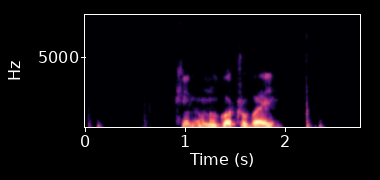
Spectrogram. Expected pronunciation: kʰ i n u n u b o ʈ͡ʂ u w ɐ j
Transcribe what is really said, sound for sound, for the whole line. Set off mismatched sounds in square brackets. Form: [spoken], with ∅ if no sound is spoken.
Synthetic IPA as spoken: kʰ i n u n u [ɡ] o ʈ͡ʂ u [b] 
